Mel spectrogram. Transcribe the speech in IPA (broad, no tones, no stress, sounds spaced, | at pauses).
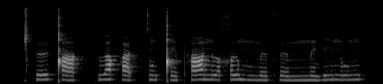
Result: ǀʰ ø ǃ ɑ kː ɯ q ø tː ũ ǃ e pʰ ɑ n ɯ χ ɯ mː ø pʰ ø mː ẽ z i n u ŋ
